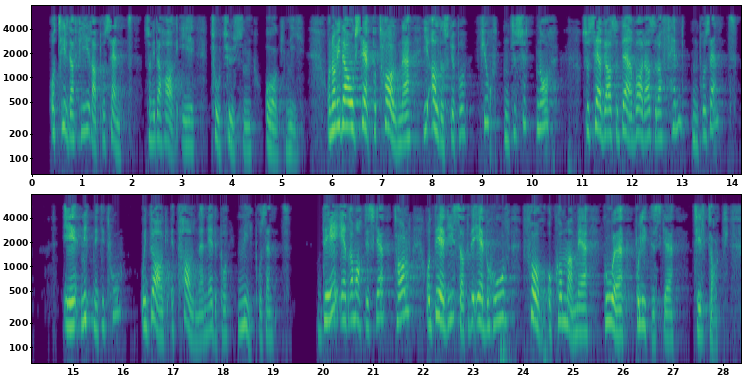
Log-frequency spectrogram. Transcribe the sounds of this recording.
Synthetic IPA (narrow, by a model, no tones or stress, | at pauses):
ʔɔt̪ʰɪld̪ɑfiːɾɑpʰʁʊsɛnt̪ | sɔmʋɪd̪ɑːɦɑɾɪ | t̪ʰuːt̪ʰʉːsn̩ | ɔɡniː | ʔɔnɔɾʋɪd̪ɑːoːɡseːɾpʰɔt̪ʰɑːlnəɪʔɑld̪əsɡɾʉpːə | fjʊɾt̪n̩t̪ʰɪlsœt̪n̩oːɾ | sɔseːɾʋɪɑlsɔd̪æɾʋɑɖ̪ɛɑlsɔd̪ɑːfɛmt̪n̩pʰʁʊsɛnt̪ | ɪnɪt̪ːn̩nɪt̪ːɪt̪ʰuː | ɔɪd̪ɑːɡɛt̪ʰɑlənəneːd̪əpʰɔniːpʰɾʊsɛnt̪ | d̪ɛɛɾd̪ɾɑmɑːt̪ɪskət̪ʰɑlʔɔd̪ɛʋiːsəɾɑt̪d̪ɛæɾbəɦuːʋfɔɾɔkʰɔmːəmɛɡ̥uːəpʰʊliːt̪ɪskə | t̪ʰɪlt̪ʰɑ̰ːk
